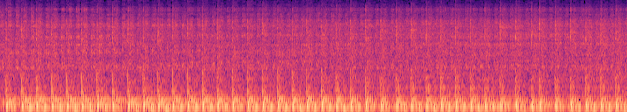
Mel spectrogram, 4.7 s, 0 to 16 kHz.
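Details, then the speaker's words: Tao Tao 250 YFZ quad with new engine, aftermarket exhaust, after tuning: starts and settles into a steady even idle with deep burble, no stumbling or backfire; running properly. "Okay, so key on. That's how it should sound."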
